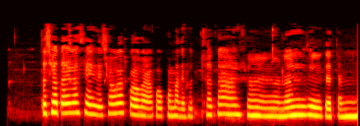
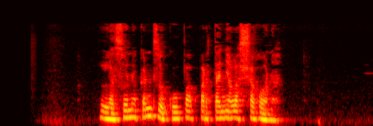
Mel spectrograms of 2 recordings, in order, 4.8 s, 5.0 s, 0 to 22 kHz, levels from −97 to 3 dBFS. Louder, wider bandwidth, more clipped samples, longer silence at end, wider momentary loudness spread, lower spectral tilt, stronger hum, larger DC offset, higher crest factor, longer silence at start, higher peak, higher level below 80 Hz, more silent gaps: first, -26 LUFS vs -33 LUFS; about the same, 11.5 kHz vs 11.5 kHz; neither; second, 0.05 s vs 1.2 s; first, 9 LU vs 5 LU; about the same, -5 dB/octave vs -6 dB/octave; neither; neither; about the same, 16 dB vs 18 dB; second, 0.55 s vs 1.35 s; first, -10 dBFS vs -18 dBFS; about the same, -74 dBFS vs -70 dBFS; neither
